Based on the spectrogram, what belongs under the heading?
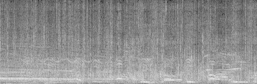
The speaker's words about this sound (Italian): Fate un applauso a Spatari.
